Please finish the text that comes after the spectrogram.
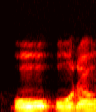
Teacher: ओ और औ का उच्चारण स्थान कंठ और ओष्ठ है। इसका अर्थ यह है कि कंठ से यह ध्वनि निकलती है और होठों का आकार परिवर्तन होता है। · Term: कंठोष्ठ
